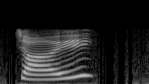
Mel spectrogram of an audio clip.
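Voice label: "zeoi2", Cantonese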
